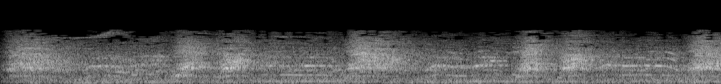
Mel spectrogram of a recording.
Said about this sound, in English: Protesters took to the streets Saturday in St. Paul outside of the state fair, yelling, quote, pigs in a blanket, fry them like bacon, end quote.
